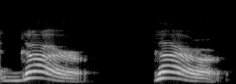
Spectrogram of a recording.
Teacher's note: Segundo, você tem que lembrar do R, que a língua vai lá para trás, G. E você tem que lembrar do L, que a língua dá uma entortadinha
